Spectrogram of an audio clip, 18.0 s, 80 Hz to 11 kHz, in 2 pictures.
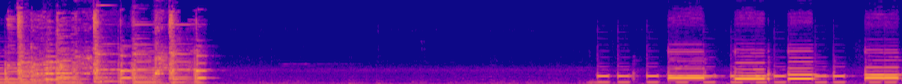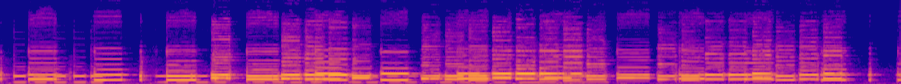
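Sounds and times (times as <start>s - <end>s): smartphone ringing melody: 0.0s - 2.2s, 6.0s - 18.0s.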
